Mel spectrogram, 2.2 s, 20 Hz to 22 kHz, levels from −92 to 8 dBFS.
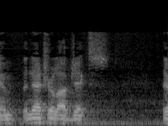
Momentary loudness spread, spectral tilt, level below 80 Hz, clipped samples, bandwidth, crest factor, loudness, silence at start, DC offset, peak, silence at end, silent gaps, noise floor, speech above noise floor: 18 LU; -6 dB/octave; -62 dBFS; under 0.1%; 8.8 kHz; 20 dB; -35 LUFS; 0 s; under 0.1%; -16 dBFS; 0 s; none; -58 dBFS; 23 dB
